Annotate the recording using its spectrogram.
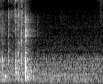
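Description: Brief rustling and a sharp tap about half a second in, then only low, steady room noise.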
